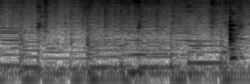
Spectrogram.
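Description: Polao spice mix is stirred into food frying in a pan, with a steady close sizzle under the scrape of a spoon working through the mixture.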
